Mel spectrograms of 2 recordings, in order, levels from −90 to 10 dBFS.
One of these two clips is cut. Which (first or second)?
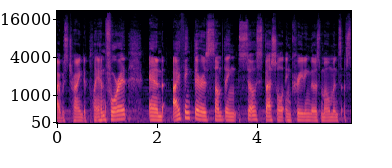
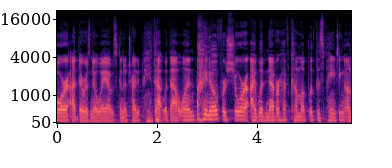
second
